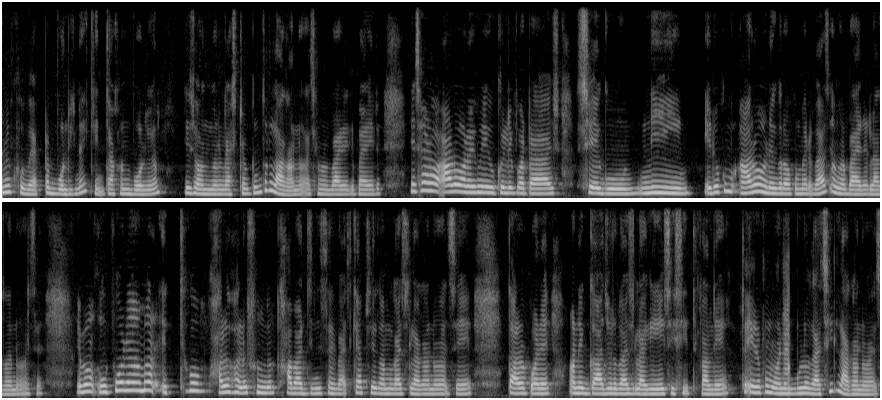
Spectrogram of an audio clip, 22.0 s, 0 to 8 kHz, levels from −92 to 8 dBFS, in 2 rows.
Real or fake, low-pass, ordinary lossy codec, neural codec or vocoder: fake; none; none; codec, 16 kHz, 8 kbps, FunCodec, trained on LibriTTS, 25 frames a second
